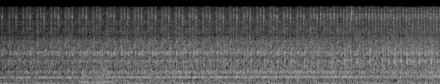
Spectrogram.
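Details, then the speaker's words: Hyundai Elantra 1.8 engine at idle, all injectors connected: fast light ticking about three to four per second, easing slightly as revs drop; source not yet found, tested by disconnecting injectors per cylinder. "Okay, still ticking noise."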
